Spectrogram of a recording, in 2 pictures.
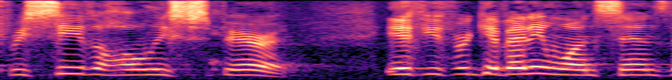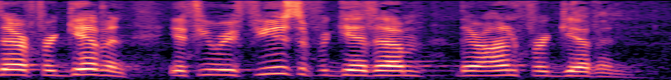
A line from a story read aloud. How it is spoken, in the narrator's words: breathed on them and he said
